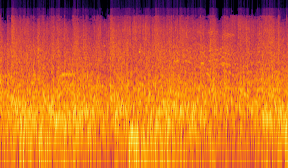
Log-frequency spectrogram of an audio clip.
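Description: Fireworks going off at close range: a loud, dense, continuous crackle of rapid bangs.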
